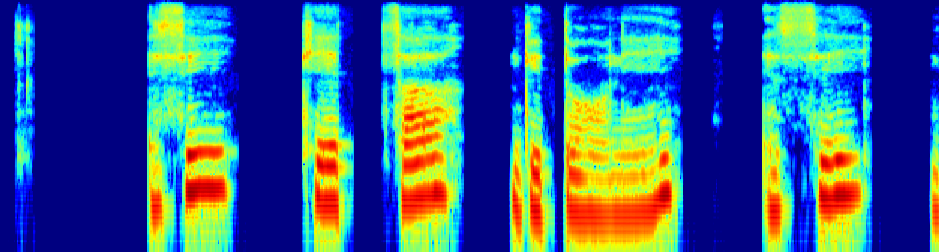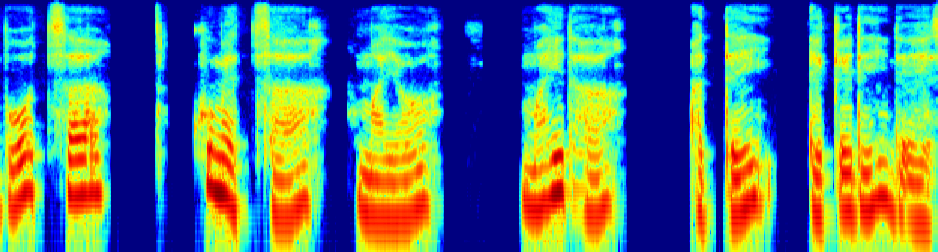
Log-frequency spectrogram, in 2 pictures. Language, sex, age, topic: Gamo, male, 36-49, government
